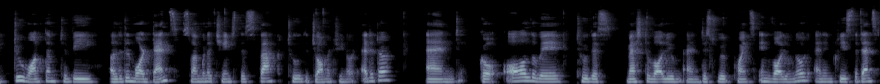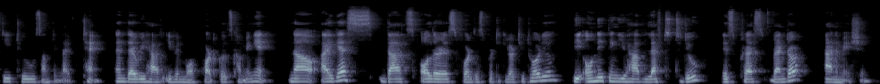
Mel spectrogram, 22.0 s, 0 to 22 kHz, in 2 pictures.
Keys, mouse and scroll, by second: 0.0 scroll down 2, 0.6-1.5 scroll down 1, 2.7-4.1 drag, 5.1 middle click, 5.9-6.5 scroll down 2, 7.0 scroll down 2, 7.1 middle click, 7.6-8.7 scroll up 5, 7.9 middle click, 9.0 middle click, 10.7-12.4 drag, 12.4 space, 14.5 scroll down 2, 14.8-16.3 scroll up 1, 17.4 space, 18.1 space, 20.5-22.0 drag.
